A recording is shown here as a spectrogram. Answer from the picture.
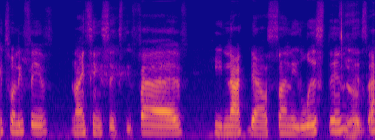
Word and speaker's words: Sonny Liston: He knocked down Sonny Liston.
